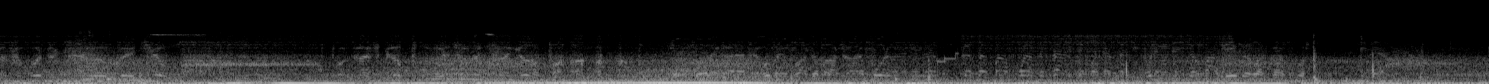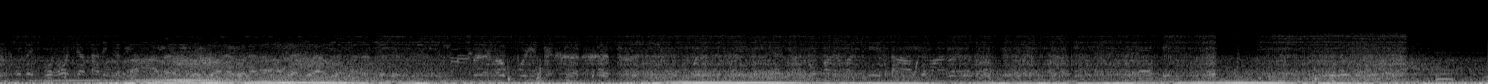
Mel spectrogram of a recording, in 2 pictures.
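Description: Tyres rumble and hiss on the road.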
